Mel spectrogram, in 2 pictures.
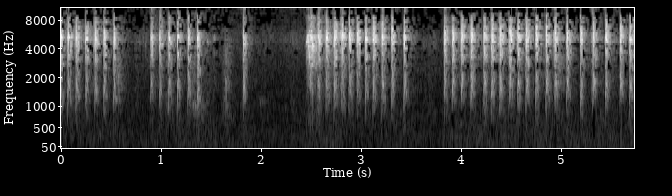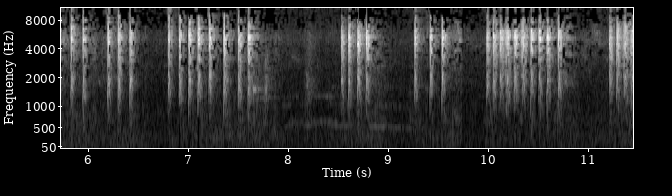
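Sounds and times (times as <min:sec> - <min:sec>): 
Eurasian tree sparrow chirping in fighting-style song: 0:00.0 - 0:11.4.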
